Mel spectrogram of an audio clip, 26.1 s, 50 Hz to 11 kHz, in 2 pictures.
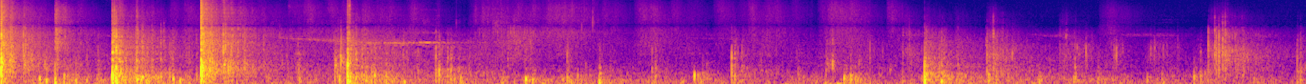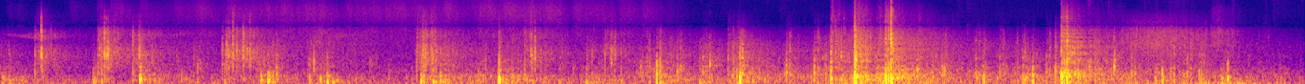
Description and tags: Fireworks going off in various places within Santa Ana recorded with Roland CS-10EM Binaural Microphones/Earphones and a Zoom H4n Pro. No Post-processing added.
ambient, bang, binaural, binauralrecording, binauralrecordings, bomb, boom, exploding, explosion, explosions, explosive, fieldrecord, field-recording, fieldrecording, fire-crackers, firecrackers, firework, fire-works, fireworks, fourth-of-july, kaboom, loud, new-year, newyear, newyears, rocket, rockets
